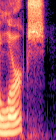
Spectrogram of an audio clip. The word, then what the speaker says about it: Lürxx: So, can you tell us about the Lurks? Because the Lurks is am I pronouncing that correctly? The Lurks.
